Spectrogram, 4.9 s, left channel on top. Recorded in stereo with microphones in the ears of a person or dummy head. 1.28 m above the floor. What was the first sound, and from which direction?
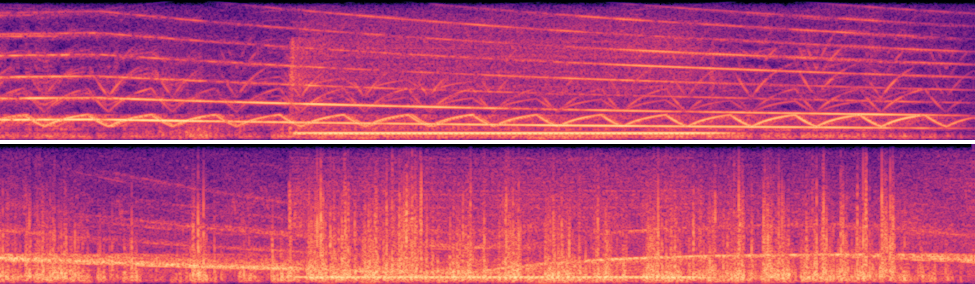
A phone ringing, 65° right (ahead or behind).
